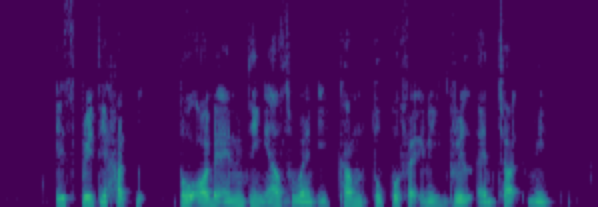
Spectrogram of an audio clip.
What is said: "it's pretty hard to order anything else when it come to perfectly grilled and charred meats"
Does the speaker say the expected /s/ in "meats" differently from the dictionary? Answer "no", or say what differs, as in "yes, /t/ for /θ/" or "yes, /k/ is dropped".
yes, /s/ is dropped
